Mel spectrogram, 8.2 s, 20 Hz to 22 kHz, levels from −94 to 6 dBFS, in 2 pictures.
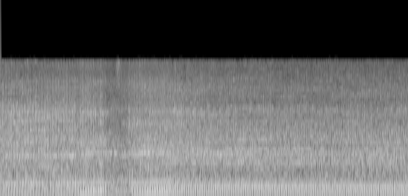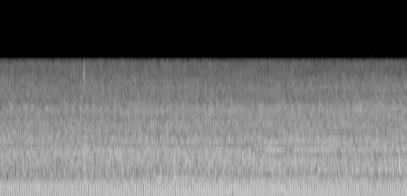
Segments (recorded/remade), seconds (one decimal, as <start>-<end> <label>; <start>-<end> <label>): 0.0-0.4 recorded; 0.4-1.7 remade; 1.7-6.4 recorded; 6.4-6.9 remade; 6.9-8.2 recorded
